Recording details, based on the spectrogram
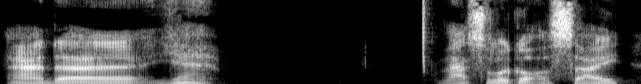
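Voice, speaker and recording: A man's voice: mid-range voice, steady tone, measured pace, no room sound, studio quality. Congested man rambling on a podcast. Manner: rambling and chatty, many restarts and fillers. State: stuffy-nosed, congested. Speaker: podcast host. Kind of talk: solo podcast monologue.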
